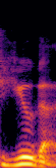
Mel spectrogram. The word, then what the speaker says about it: hygge: It sounds like, remember the old submarines? Hygge, hygge. Well, this is hygge. It's spelled H-Y-G-G-E.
